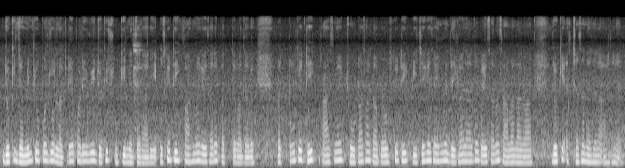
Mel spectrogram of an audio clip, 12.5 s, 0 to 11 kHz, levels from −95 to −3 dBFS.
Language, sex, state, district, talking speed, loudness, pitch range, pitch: Hindi, male, West Bengal, Dakshin Dinajpur, 240 wpm, -17 LUFS, 125-155 Hz, 140 Hz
